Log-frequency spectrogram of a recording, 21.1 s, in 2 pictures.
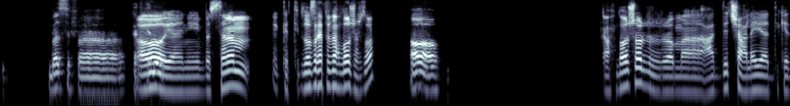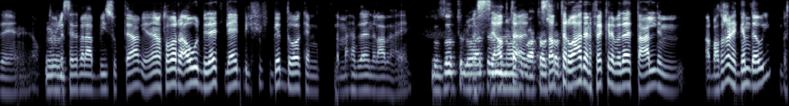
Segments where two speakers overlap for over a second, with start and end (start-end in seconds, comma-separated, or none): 16.8-18.1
